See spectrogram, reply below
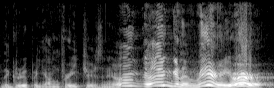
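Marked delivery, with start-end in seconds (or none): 1.8-4.0 high, loud stammer catching on every sound; stuttering. Retold or imitated. A mock stutter for the preacher boy telling his dream. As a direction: push out each broken syllable, high and strained. Johnny's daily vow.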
